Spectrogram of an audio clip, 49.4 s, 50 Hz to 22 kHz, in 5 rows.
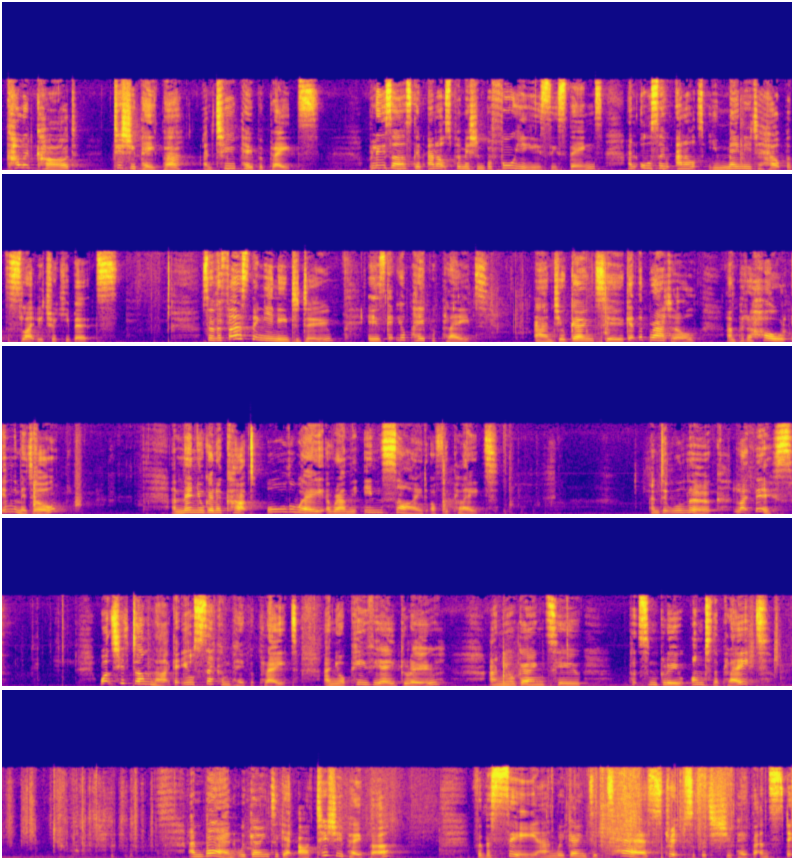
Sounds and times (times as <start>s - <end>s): Speech: 0.1s - 4.0s, 4.6s - 11.3s, 12.4s - 15.9s, 16.6s - 20.5s, 21.9s - 26.0s, 27.8s - 29.7s, 30.9s - 36.9s, 37.5s - 39.2s, 41.8s - 44.4s, 45.4s - 49.3s.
